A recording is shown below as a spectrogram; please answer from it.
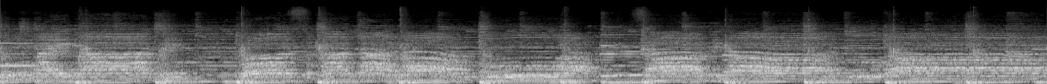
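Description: Mixed choir of women and men singing a gospel hymn in Mizo, many voices together, moving from note to note without a break.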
